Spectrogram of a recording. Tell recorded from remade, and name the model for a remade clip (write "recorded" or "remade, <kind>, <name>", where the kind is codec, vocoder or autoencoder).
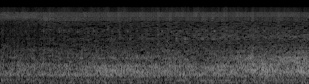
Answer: remade, vocoder, Vocos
